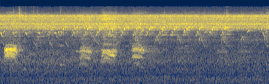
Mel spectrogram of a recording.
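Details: Indian peafowl: a peacock gives loud, harsh, nasal calls, three or four short blasts in the first three seconds, over steady background hiss.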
